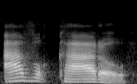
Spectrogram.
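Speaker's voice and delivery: "Avocado" with the D sounded like a tapped R, slowly; pronunciation model. Shown as a demonstration. Teacher showing how to pronounce avocado. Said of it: "Repara na pronúncia dessa palavra".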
